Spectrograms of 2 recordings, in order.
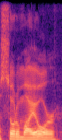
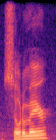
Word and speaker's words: Sotomayor: Writing for the three, Justice Sonia Sotomayor, that's how you pronounce it, right? Sotomayor? Sonia Sotomayor. Okay, yeah.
